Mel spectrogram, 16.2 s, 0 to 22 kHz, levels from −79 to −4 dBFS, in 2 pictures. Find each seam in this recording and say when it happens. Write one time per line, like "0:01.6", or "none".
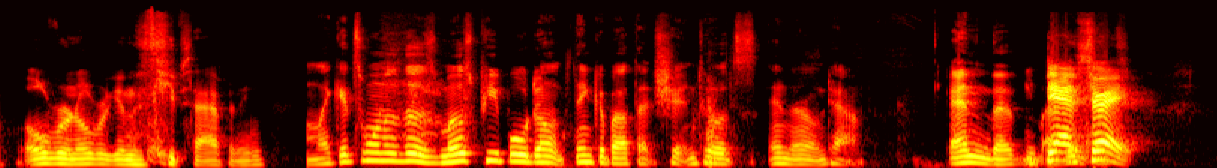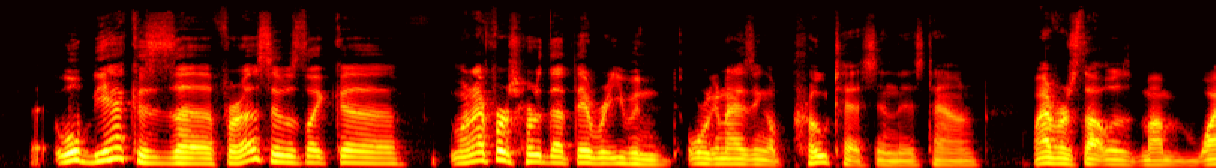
0:02.0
